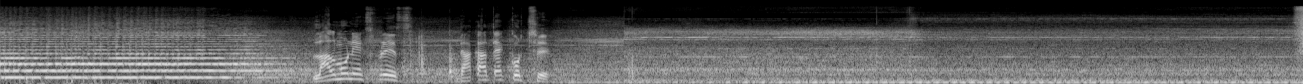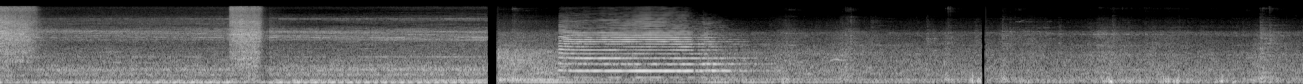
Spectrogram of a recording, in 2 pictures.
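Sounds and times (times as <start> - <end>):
train horn: 0.0 - 3.0, 18.5 - 20.8
diesel locomotive engine hum: 0.0 - 26.0
passenger coaches rolling past: 0.0 - 26.0
short bursts of hiss: 15.3 - 15.8.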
